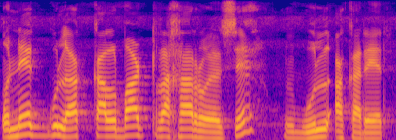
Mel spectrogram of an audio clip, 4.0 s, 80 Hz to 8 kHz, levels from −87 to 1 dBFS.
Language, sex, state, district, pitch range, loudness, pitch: Bengali, male, Assam, Hailakandi, 130-170 Hz, -16 LUFS, 160 Hz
